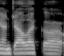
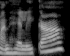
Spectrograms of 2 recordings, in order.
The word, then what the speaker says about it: Angélica: I pronounce my name Angélica.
